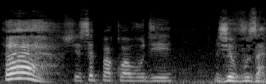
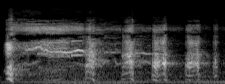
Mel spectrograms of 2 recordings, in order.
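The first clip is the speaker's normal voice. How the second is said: high shrieking laugh; 4 dB quieter than usual. Real, not acted. Speaker laughing at teasing the sister-in-law, shrieking. Laughs loudly at own joke.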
